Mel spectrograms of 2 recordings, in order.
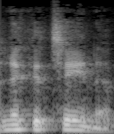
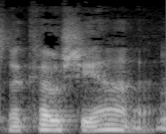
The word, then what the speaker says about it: Nicotiana: Yeah, sometimes it's Nicotina, but it's Nicotiana.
